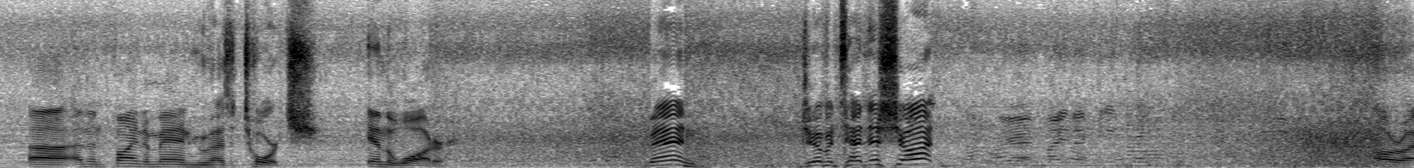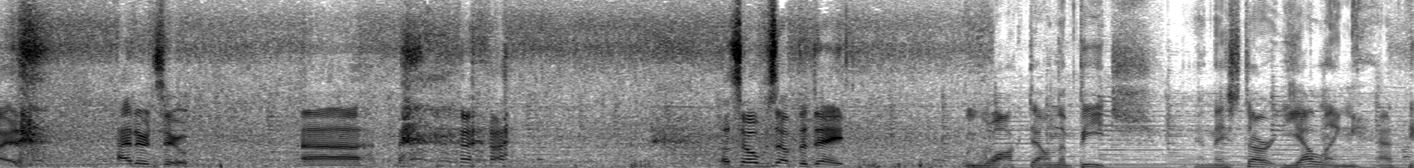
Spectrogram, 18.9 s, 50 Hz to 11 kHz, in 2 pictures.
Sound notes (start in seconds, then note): 11.4 laughs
